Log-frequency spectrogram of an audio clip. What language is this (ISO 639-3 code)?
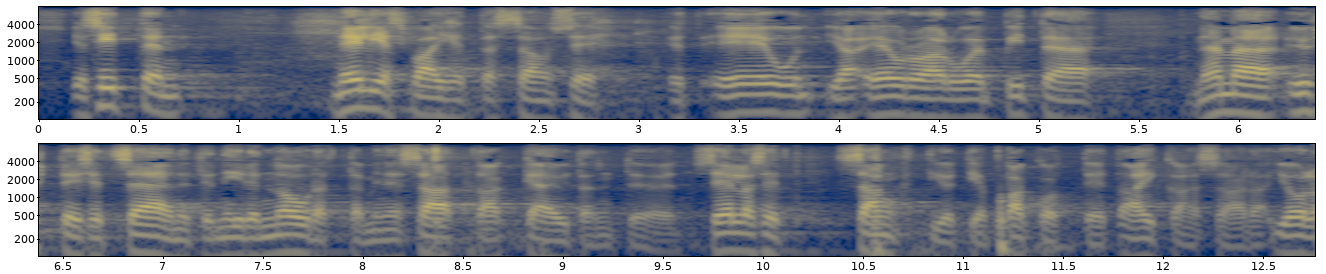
fin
